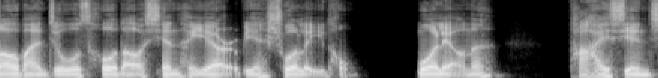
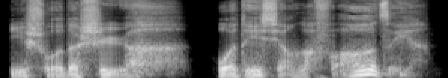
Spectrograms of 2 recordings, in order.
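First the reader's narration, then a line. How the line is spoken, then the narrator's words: Low, worried voice. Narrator (Chinese): 张县令这眉头一皱，低声就说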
